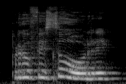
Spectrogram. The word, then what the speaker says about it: professore: Ensuite, nous avons les mots accentués sur l'avant-dernière syllabe. Ils sont appelés les parole piane et ils correspondent à la majorité des mots en italien. Professore.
